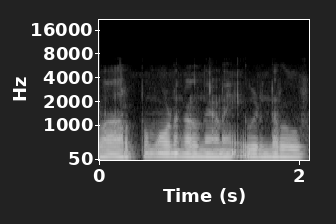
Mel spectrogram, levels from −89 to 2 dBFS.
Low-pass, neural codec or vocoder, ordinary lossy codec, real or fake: 7.2 kHz; none; none; real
